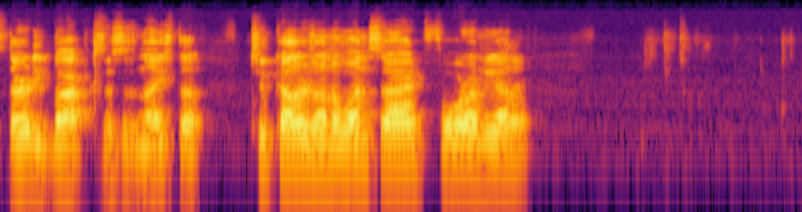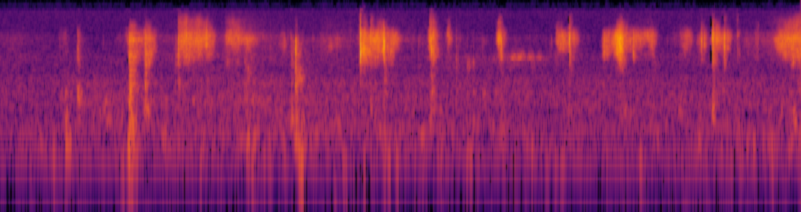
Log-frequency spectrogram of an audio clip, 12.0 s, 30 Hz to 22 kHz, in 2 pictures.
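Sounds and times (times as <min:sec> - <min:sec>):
trading cards rustling: 0:04.8 - 0:06.0, 0:07.0 - 0:12.0
sharp clicks of packaging: 0:08.2 - 0:11.6.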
